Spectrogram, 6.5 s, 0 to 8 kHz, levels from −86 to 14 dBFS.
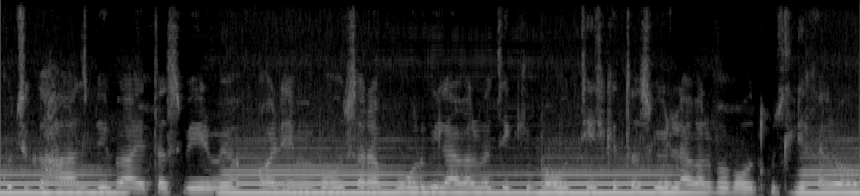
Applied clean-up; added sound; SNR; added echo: none; Wind instrument, woodwind instrument; -4 dB; none.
